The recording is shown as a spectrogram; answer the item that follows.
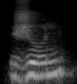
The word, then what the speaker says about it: jaune: So, les couleurs rouge, vert, blanc, jaune, bleu, orange, rose, marron, noir. So red, green, white, yellow. Be careful of this pronunciation. Jaune, like O, jaune, jaune.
